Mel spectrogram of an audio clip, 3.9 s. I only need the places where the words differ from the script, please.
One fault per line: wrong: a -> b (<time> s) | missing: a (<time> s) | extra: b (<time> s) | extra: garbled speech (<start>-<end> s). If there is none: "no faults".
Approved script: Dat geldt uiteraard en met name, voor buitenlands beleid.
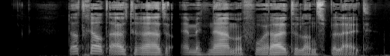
no faults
